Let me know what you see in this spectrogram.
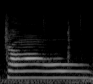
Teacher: ZH itu tidak keluar udara, tidak ada aspirasi.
